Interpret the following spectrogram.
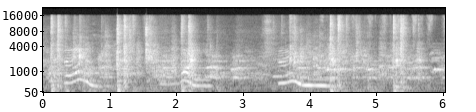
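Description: A woman's voice cooing in three drawn-out wordless calls, each rising and then sliding down to a held low note, with scattered knocks and handling noises.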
